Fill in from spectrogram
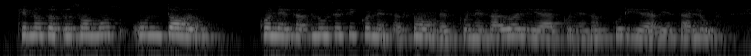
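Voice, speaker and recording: Soft-spoken and high-pitched, a woman talks at a fairly slow pace with a dark, mellow tone and monotone, flat intonation, with audible room echo. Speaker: spiritual content creator. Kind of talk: live stream talk. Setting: livestream. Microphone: no microphone used.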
